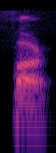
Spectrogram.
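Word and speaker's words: for: এরপরে রয়েছে ফর, ফরটাকে তারা খুবই দ্রুত উচ্চারিত করে, ফার, ফার, ফার।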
